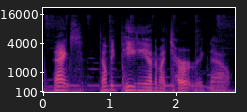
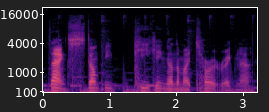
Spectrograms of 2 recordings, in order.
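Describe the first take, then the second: First: It is voiced as a female character. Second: It is voiced as a male character.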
